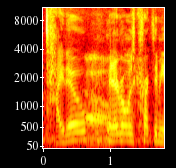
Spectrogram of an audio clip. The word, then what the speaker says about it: Taito: everybody corrected me and I used to say tato instead of Taito and everyone was corrected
